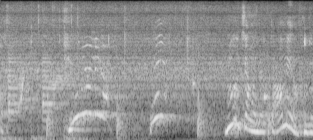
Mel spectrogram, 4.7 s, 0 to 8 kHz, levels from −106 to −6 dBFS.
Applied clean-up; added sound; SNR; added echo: none; Knock; 16 dB; reverberation time 3.0 s.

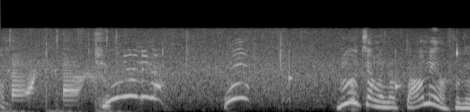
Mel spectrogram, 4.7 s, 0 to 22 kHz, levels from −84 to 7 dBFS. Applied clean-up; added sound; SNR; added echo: none; none; none; none.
